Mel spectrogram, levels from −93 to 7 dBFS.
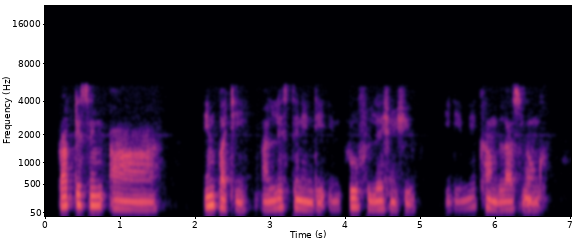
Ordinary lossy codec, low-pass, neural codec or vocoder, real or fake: none; 5.4 kHz; none; real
